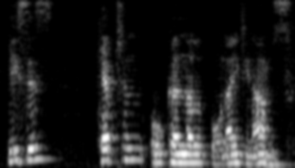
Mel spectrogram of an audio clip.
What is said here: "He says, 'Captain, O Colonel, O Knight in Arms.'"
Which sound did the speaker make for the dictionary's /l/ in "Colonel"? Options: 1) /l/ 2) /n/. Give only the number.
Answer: 1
